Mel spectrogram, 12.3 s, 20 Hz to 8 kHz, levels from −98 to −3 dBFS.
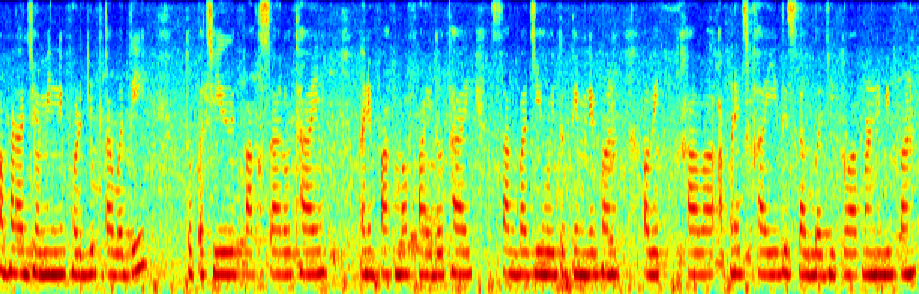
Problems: constant background noise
